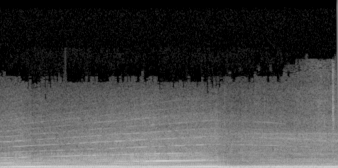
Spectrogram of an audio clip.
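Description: Car engine running under acceleration, its pitch climbing gently over the first couple of seconds and then holding.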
